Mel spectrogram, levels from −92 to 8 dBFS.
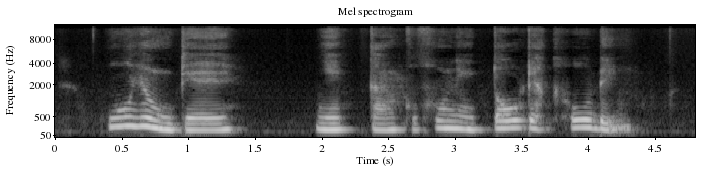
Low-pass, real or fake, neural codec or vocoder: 10.8 kHz; fake; autoencoder, 48 kHz, 32 numbers a frame, DAC-VAE, trained on Japanese speech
